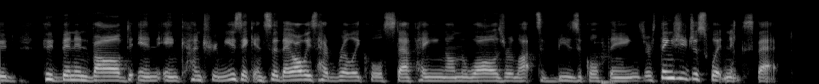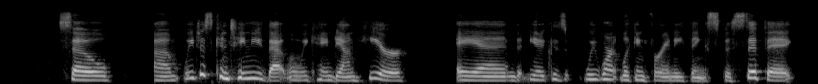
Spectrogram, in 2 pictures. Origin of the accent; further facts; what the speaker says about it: Nashville, Tennessee, United States; moved away as an adult; now in Tampa Bay area, United States; we lived in Nashville for, um, I'd lived there most of my life until the last couple of years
